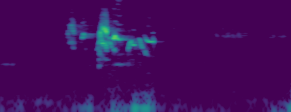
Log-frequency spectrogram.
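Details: Sooty-headed bulbul call used to attract other bulbuls, given as one brief jumbled phrase of chirpy, warbling notes lasting under a second, followed by quiet.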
